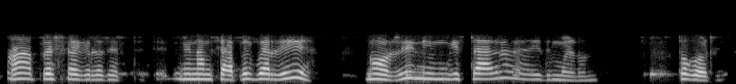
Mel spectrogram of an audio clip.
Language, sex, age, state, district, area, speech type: Kannada, female, 30-45, Karnataka, Dharwad, urban, conversation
